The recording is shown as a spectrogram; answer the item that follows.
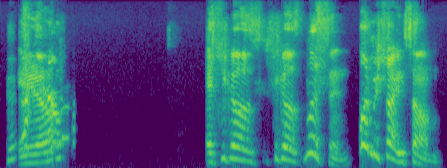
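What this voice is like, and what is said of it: Imitates another person's voice. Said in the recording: “my dying impression ... I'm trying to show Reba McEntire ... I do not sound like Reba McEntire”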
